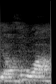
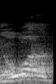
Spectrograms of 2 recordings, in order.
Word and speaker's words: 여호와: 우리는 여호와 하잖아요. 근데 여호와 정확하게 말해서 여호와는 예 독일식 발음입니다.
